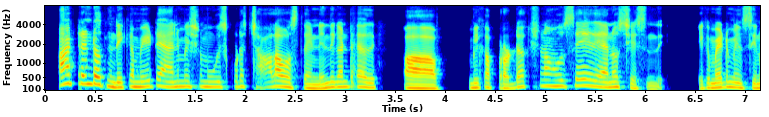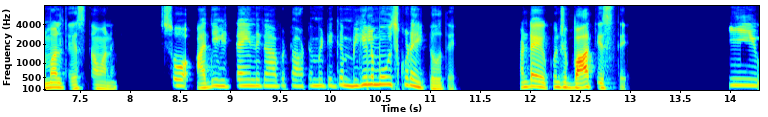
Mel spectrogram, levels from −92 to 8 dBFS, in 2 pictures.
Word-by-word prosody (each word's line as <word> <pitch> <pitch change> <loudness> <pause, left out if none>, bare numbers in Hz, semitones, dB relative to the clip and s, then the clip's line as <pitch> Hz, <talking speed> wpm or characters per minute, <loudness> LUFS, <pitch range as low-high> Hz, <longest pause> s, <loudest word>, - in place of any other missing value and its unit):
ఆ! - - +8
ట్రెండ్ 285 -1 +2
అవుతుంది. 185 -10 +1
ఇక 190 - -6
మీదట 190 +3 -2
యానిమేషన్ 185 +1 -2
మూవీస్ 180 -1 -3
కూడా 190 +1 -6
చాలా 175 +3 0
వస్తాయండి. 145 -6 -1
ఎందుకంటే 180 +2 -1
అది 155 - -1 0.4
ఆహ్, 130 -2 +8 0.4
మీకా 155 +1 -1
ప్రొడక్షన్ 180 +10 -3
హౌసే 205 +2 0 0.2
అనౌన్స్ 175 +1 0
చేసింది. 105 -8 -6 0.4
ఇక 130 - -6
మీదట 165 +3 +3
మేము 150 -3 -1
సినిమాలు 155 +3 +1
తీస్తామని. 125 -3 -4 0.5
సో 225 - -2 0.2
అది 160 +8 -2
హిట్టయింది 215 +2 -2
కాబట్టి 210 +1 -7
ఆటోమేటిక్‌గా 220 +2 -7
మిగిలిన 255 +5 +2
మూవీస్ 265 -1 +2
కూడా 230 -3 +1
హిట్టవుతయి. 115 -8 -7 0.7
అంటే, 195 +3 +4 0.2
కొంచెం 170 -2 -2
బా 150 - +12
తీస్తే. 155 0 -1 1.1
ఈవ్ 230 -1 -3
180 Hz, 155 wpm, -22 LUFS, 150-210 Hz, 1.1 s, బా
